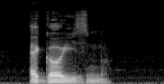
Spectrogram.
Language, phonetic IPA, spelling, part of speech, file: Polish, [ɛˈɡɔʲism̥], egoizm, noun, Pl-egoizm.ogg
